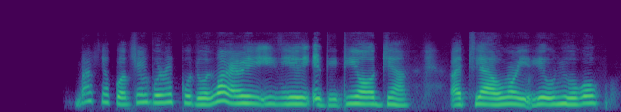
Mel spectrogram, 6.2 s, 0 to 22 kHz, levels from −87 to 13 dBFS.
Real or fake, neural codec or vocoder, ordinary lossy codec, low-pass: fake; codec, 16 kHz, 0.5 kbps, FreqCodec, larger model; none; none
